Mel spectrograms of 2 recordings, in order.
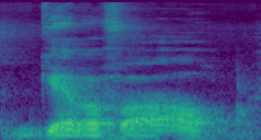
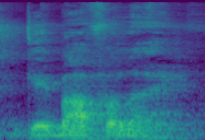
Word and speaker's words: Gebafal: and the word is g-e-b-a-f-a-l um it's been pronounced gamma fall and then with the absolute character phonetic i've long pronounced it give a folly but there is a more pure proper enunciation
